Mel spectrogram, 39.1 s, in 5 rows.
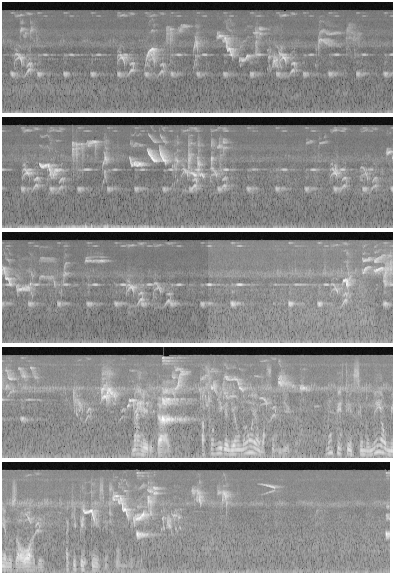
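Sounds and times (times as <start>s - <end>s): small birds chirping: 0.0s - 39.0s
faint pulsing high tone: 19.6s - 35.7s
low rumbling background: 19.8s - 38.8s.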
